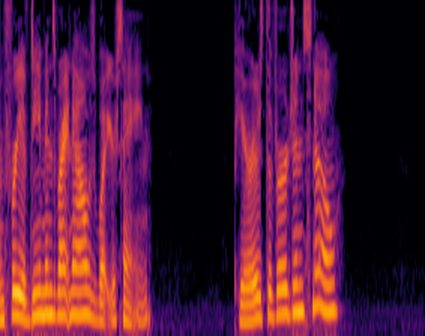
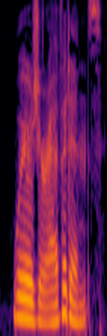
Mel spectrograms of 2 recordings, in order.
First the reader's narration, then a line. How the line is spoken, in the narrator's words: He asks, his voice low and a little rough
